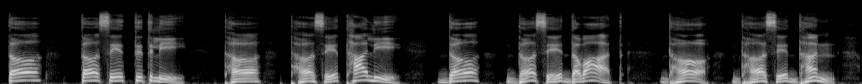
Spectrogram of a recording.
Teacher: इनका उच्चारण करते समय जीभ सीधे दांतों को छूती है, इसीलिए तो इन्हें दंत्य ध्वनियां भी कहते हैं।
